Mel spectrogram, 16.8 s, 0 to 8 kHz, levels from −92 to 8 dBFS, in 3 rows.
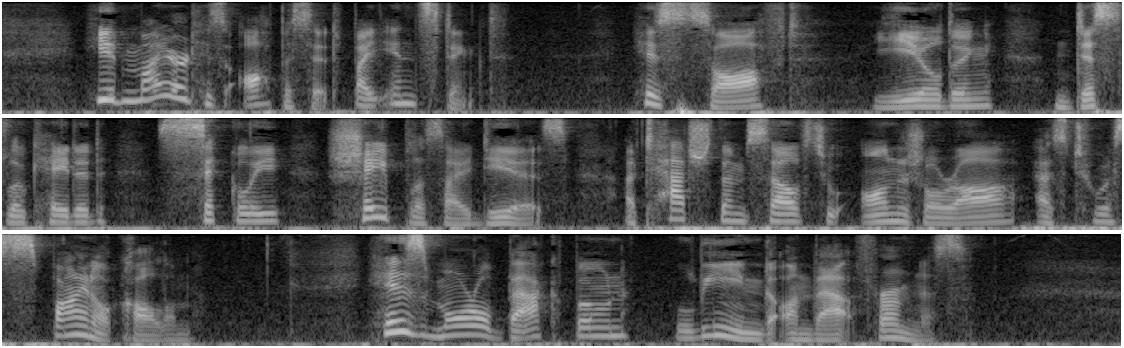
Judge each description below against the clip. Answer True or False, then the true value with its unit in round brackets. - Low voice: False (145 Hz)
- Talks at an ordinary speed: False (105 wpm)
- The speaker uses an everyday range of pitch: False (7.2 semitones)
